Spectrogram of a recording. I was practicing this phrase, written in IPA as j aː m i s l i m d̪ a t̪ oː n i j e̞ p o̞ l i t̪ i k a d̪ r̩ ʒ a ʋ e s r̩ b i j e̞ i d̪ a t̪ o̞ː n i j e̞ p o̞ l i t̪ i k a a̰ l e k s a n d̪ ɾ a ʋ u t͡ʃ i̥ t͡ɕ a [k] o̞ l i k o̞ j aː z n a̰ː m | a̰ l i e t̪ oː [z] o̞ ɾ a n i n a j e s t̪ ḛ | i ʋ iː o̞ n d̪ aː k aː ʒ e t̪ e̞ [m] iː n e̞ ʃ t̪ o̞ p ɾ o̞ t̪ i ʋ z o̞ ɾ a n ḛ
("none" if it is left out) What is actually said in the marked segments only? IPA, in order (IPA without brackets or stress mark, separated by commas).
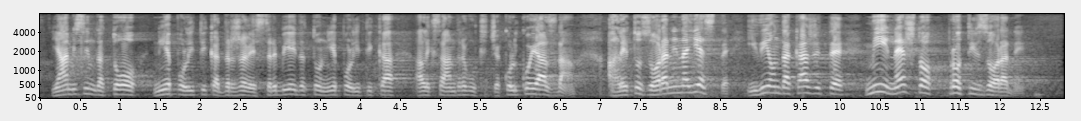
k, z, m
